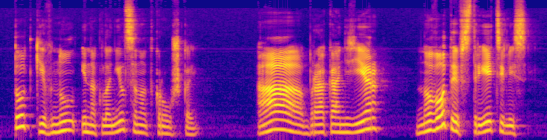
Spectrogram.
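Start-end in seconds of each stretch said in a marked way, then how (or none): 3.2-6.6 mocking, taunting, slower. Introduced to the geologist, a man greets him without offering his hand: mocking. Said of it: "насмешливо проговорил Колосов".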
